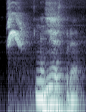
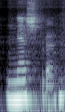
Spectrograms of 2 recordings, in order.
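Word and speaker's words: nêspera: Nespera. Nespera. Nespera. Nespera. Nespera. Just break it down in syllables.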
